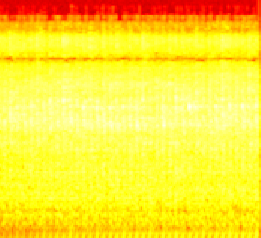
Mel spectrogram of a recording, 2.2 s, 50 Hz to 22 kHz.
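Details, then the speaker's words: 1959 Allis-Chalmers D-17 tractor after restoration, tune-up and new exhaust, first start with fuel flowing to the carburetor; quick, evenly spaced exhaust pulses at a steady beat with no stumbles or knocks, runs nice and smooth, normal running. "We haven't heard it with the new exhaust or nothing yet. A tuneup. Of course. It sounds good."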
